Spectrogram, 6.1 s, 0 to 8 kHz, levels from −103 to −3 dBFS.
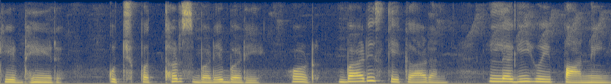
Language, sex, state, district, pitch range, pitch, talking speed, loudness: Hindi, female, Bihar, West Champaran, 205-255 Hz, 225 Hz, 125 wpm, -21 LUFS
